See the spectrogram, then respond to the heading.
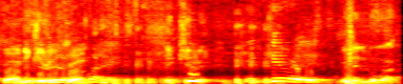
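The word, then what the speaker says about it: Ikire: Ikiri. With a lower E. With a lower E, okay, so pronounce that.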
